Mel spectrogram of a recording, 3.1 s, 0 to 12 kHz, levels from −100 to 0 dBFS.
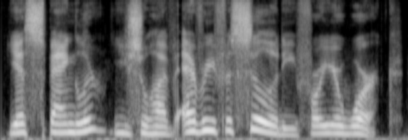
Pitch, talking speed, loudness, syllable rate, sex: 200 Hz, 195 wpm, -18 LUFS, 5.5 syllables/s, female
